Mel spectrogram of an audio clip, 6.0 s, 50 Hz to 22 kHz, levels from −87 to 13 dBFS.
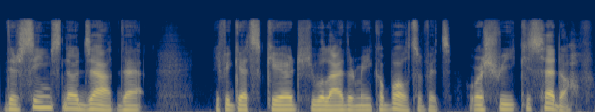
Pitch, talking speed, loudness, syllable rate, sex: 125 Hz, 220 wpm, -18 LUFS, 5.0 syllables/s, male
